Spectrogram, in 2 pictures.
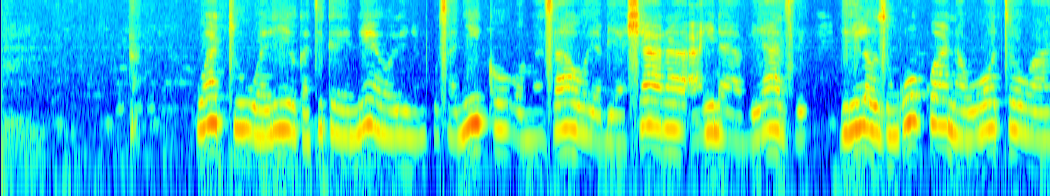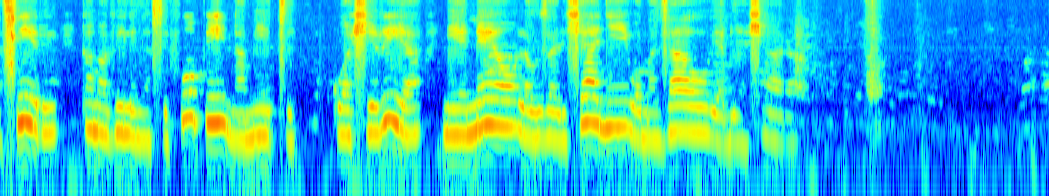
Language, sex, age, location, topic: Swahili, female, 18-24, Dar es Salaam, agriculture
